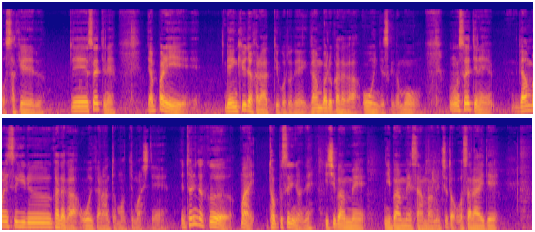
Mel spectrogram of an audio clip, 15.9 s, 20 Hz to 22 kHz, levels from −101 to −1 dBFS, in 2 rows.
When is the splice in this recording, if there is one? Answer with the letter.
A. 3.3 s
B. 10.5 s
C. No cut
B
